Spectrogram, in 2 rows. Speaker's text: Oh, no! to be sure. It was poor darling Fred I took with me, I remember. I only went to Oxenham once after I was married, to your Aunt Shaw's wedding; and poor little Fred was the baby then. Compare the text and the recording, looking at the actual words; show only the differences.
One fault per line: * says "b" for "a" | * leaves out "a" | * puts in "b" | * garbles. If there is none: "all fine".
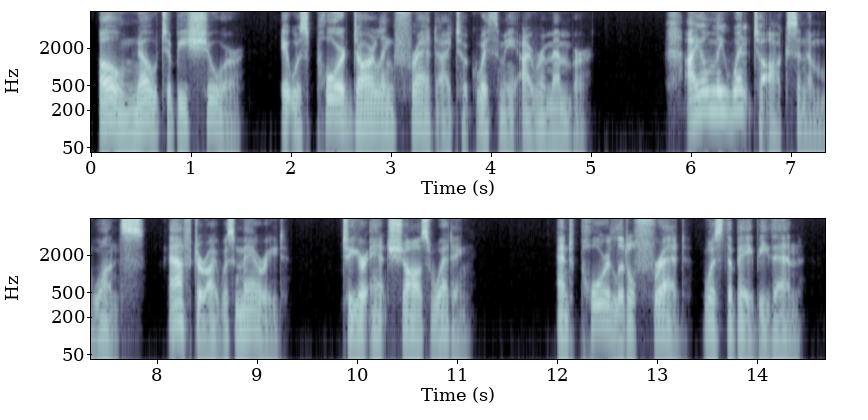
all fine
